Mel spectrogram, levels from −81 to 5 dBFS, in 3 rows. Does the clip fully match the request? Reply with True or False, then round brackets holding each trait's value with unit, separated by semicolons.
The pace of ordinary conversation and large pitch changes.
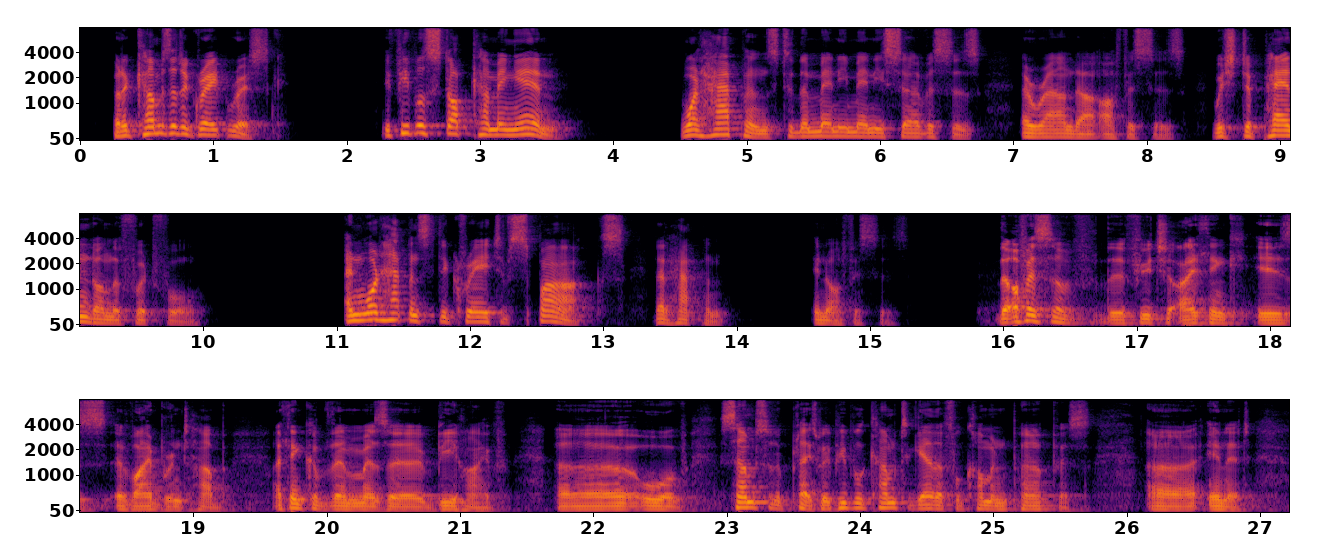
True (160 wpm; 7.4 semitones)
